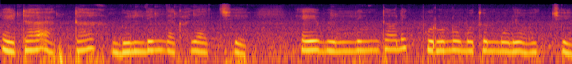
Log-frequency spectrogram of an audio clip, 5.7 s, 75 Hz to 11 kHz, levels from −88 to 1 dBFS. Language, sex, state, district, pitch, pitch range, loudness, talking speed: Bengali, female, West Bengal, Malda, 220 Hz, 205-225 Hz, -16 LUFS, 145 wpm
